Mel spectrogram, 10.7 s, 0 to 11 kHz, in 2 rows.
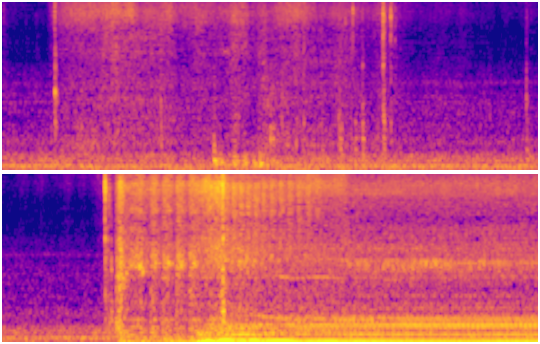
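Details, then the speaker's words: Lada Vesta with only 1,000 km, cold start at −10 °C: a brief light hydraulic-lifter ticking for two or three seconds fades into a steady idle; it used about 100 g of oil in that distance. "привет всем ребята сегодня хочу рассказать послушать вернее как стучат гидрики на холодную"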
